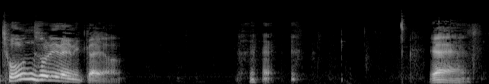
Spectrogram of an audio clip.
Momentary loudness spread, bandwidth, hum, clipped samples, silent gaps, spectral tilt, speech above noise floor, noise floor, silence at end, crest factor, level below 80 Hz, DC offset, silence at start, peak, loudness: 24 LU; 10.5 kHz; none; under 0.1%; none; -4.5 dB/octave; 44 dB; -65 dBFS; 0.15 s; 24 dB; -60 dBFS; under 0.1%; 0 s; 0 dBFS; -21 LUFS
